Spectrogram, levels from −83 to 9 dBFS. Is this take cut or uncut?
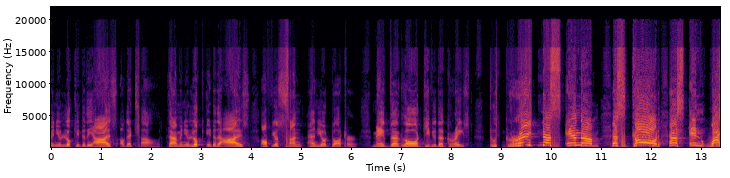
cut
